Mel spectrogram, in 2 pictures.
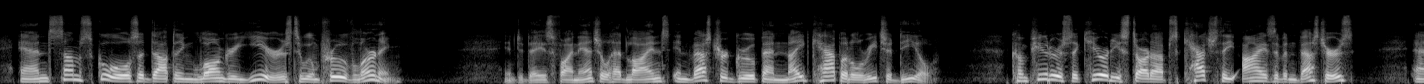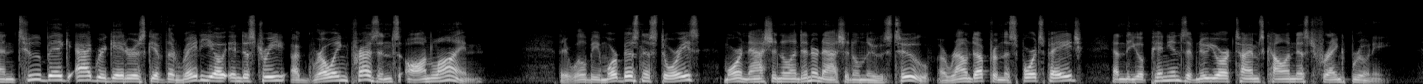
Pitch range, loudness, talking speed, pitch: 120-170 Hz, -16 LUFS, 145 wpm, 140 Hz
